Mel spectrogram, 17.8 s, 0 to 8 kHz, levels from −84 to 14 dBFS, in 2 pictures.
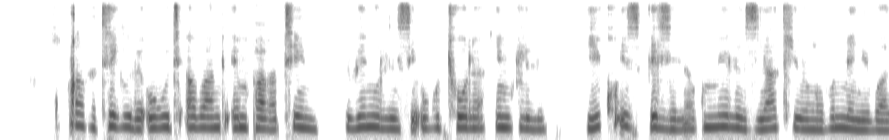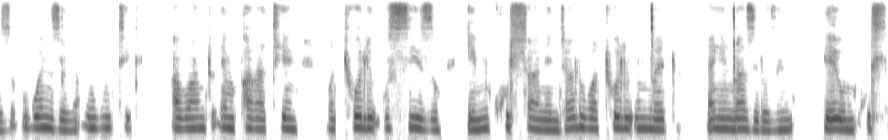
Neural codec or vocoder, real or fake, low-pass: codec, 16 kHz, 4.8 kbps, FACodec; fake; 7.2 kHz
